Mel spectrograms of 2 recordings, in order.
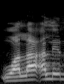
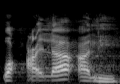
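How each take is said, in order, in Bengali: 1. প্রথম দুটি শব্দ মিলে 'wala' হয়ে যায়। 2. প্রথম দুটি শব্দ আলাদা করে 'wa ala' বলা হয়। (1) "ওয়ালা আলে নয় গো বাবা, ওয়ালা আলে বলবেন না" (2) "ও আলা আলী, কি বললাম বাপেরা?"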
